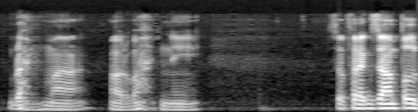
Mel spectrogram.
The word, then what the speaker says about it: Brahma: Like that, the pronunciation of Hakara in case when it is combined with some other letter, it always comes first, and its position of origin, it originates from the chest.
